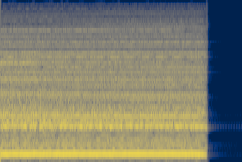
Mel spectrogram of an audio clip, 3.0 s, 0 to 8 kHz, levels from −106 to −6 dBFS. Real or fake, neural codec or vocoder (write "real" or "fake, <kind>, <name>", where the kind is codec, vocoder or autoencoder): fake, vocoder, Vocos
